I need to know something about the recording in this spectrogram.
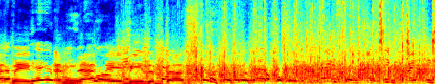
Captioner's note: audience applauds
